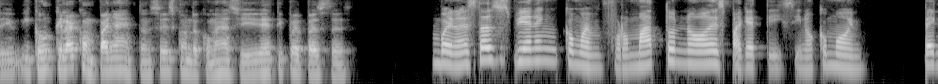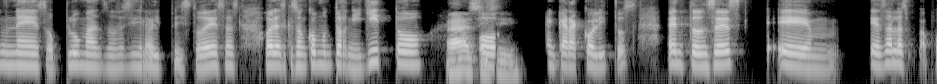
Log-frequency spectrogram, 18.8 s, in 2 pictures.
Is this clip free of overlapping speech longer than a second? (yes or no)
yes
